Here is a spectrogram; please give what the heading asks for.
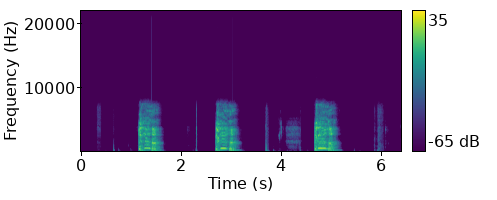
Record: {"three_cough_length": "6.4 s", "three_cough_amplitude": 32470, "three_cough_signal_mean_std_ratio": 0.35, "survey_phase": "beta (2021-08-13 to 2022-03-07)", "age": "65+", "gender": "Male", "wearing_mask": "No", "symptom_none": true, "smoker_status": "Ex-smoker", "respiratory_condition_asthma": false, "respiratory_condition_other": false, "recruitment_source": "REACT", "submission_delay": "2 days", "covid_test_result": "Negative", "covid_test_method": "RT-qPCR"}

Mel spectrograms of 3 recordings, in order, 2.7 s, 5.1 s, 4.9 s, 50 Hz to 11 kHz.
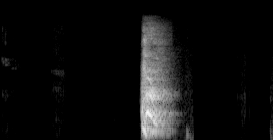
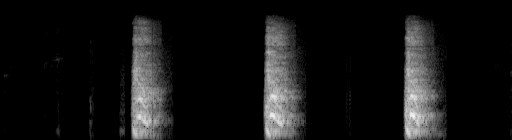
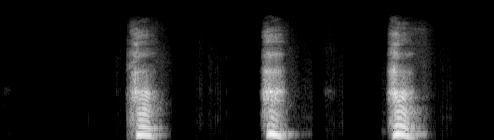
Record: {"cough_length": "2.7 s", "cough_amplitude": 25749, "cough_signal_mean_std_ratio": 0.21, "three_cough_length": "5.1 s", "three_cough_amplitude": 21738, "three_cough_signal_mean_std_ratio": 0.24, "exhalation_length": "4.9 s", "exhalation_amplitude": 27526, "exhalation_signal_mean_std_ratio": 0.27, "survey_phase": "alpha (2021-03-01 to 2021-08-12)", "age": "18-44", "gender": "Male", "wearing_mask": "No", "symptom_none": true, "symptom_onset": "12 days", "smoker_status": "Never smoked", "respiratory_condition_asthma": false, "respiratory_condition_other": false, "recruitment_source": "REACT", "submission_delay": "1 day", "covid_test_result": "Negative", "covid_test_method": "RT-qPCR"}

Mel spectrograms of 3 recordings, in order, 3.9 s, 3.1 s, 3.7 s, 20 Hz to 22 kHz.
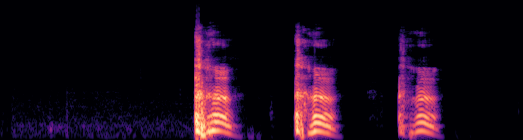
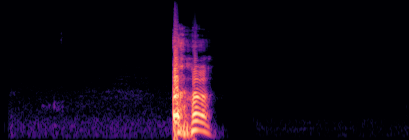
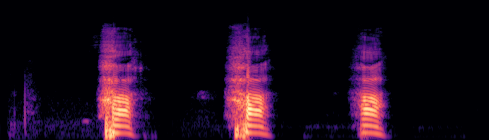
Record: {"three_cough_length": "3.9 s", "three_cough_amplitude": 32768, "three_cough_signal_mean_std_ratio": 0.31, "cough_length": "3.1 s", "cough_amplitude": 32768, "cough_signal_mean_std_ratio": 0.19, "exhalation_length": "3.7 s", "exhalation_amplitude": 32768, "exhalation_signal_mean_std_ratio": 0.31, "survey_phase": "beta (2021-08-13 to 2022-03-07)", "age": "45-64", "gender": "Male", "wearing_mask": "No", "symptom_none": true, "smoker_status": "Ex-smoker", "respiratory_condition_asthma": false, "respiratory_condition_other": false, "recruitment_source": "REACT", "submission_delay": "1 day", "covid_test_result": "Negative", "covid_test_method": "RT-qPCR", "influenza_a_test_result": "Negative", "influenza_b_test_result": "Negative"}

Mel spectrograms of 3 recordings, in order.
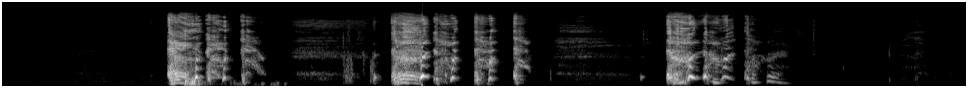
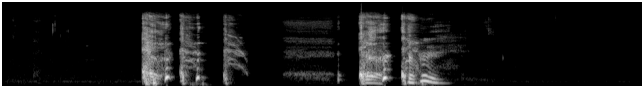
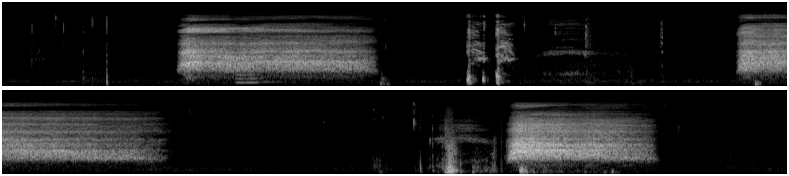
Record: {"cough_length": "9.6 s", "cough_amplitude": 32768, "cough_signal_mean_std_ratio": 0.33, "three_cough_length": "6.4 s", "three_cough_amplitude": 32768, "three_cough_signal_mean_std_ratio": 0.32, "exhalation_length": "15.7 s", "exhalation_amplitude": 24527, "exhalation_signal_mean_std_ratio": 0.46, "survey_phase": "beta (2021-08-13 to 2022-03-07)", "age": "18-44", "gender": "Female", "wearing_mask": "No", "symptom_cough_any": true, "symptom_runny_or_blocked_nose": true, "symptom_sore_throat": true, "symptom_fatigue": true, "symptom_headache": true, "symptom_onset": "3 days", "smoker_status": "Never smoked", "respiratory_condition_asthma": false, "respiratory_condition_other": false, "recruitment_source": "Test and Trace", "submission_delay": "2 days", "covid_test_result": "Positive", "covid_test_method": "RT-qPCR", "covid_ct_value": 25.6, "covid_ct_gene": "ORF1ab gene", "covid_ct_mean": 26.0, "covid_viral_load": "3100 copies/ml", "covid_viral_load_category": "Minimal viral load (< 10K copies/ml)"}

